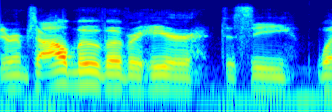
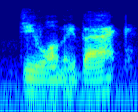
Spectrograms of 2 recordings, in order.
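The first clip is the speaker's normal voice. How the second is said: slight, barely-there, very hushed half-whisper; 3 semitones lower, 14 dB quieter than usual. Casting an illusion to half-whisper behind a character's ear: slight half-whisper. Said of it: "I'm gonna slightly whisper behind his ear".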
